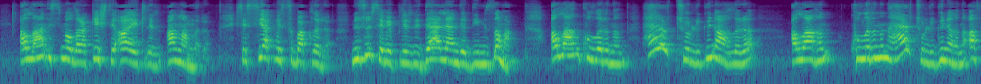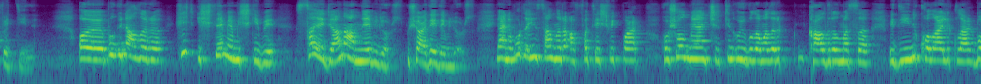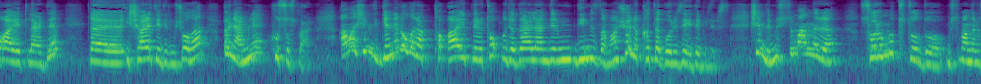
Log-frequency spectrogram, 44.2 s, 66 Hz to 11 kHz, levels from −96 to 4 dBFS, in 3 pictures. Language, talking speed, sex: Turkish, 100 wpm, female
